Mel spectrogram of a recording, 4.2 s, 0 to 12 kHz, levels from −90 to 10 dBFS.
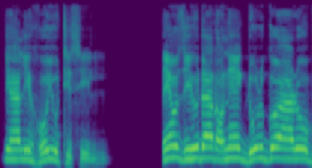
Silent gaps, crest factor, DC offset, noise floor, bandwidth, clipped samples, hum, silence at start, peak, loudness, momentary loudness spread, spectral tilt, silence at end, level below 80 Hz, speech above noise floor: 1.49-2.15 s; 16 dB; under 0.1%; under -90 dBFS; 10.5 kHz; under 0.1%; none; 0.05 s; -2 dBFS; -16 LUFS; 13 LU; -6 dB/octave; 0 s; -76 dBFS; over 74 dB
